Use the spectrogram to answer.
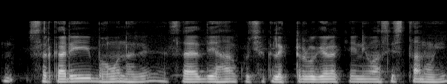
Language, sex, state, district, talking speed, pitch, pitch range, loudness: Chhattisgarhi, male, Chhattisgarh, Rajnandgaon, 145 wpm, 125 Hz, 125-135 Hz, -21 LUFS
